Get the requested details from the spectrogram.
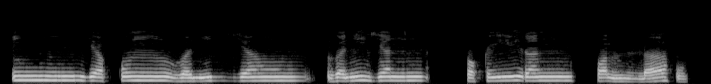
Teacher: तो इन या में इदगाम गुन्ने के साथ हो रहा है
